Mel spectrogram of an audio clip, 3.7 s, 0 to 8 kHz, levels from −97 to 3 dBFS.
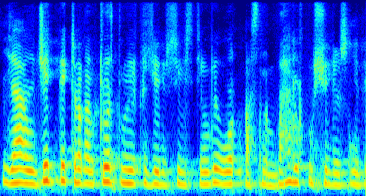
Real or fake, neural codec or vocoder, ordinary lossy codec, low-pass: fake; codec, 16 kHz, 1 kbps, FreqCodec, larger model; none; none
